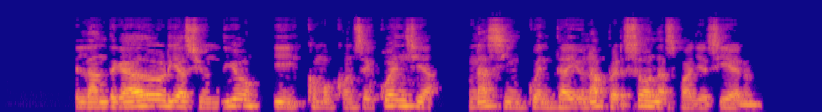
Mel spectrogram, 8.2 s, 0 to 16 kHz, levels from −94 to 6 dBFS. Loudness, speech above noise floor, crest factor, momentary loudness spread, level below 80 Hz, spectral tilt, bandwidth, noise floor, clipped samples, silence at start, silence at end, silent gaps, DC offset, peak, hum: -22 LUFS; over 68 dB; 22 dB; 12 LU; -62 dBFS; -5.5 dB/octave; 9.4 kHz; under -90 dBFS; under 0.1%; 0.75 s; 0.6 s; none; under 0.1%; -2 dBFS; none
